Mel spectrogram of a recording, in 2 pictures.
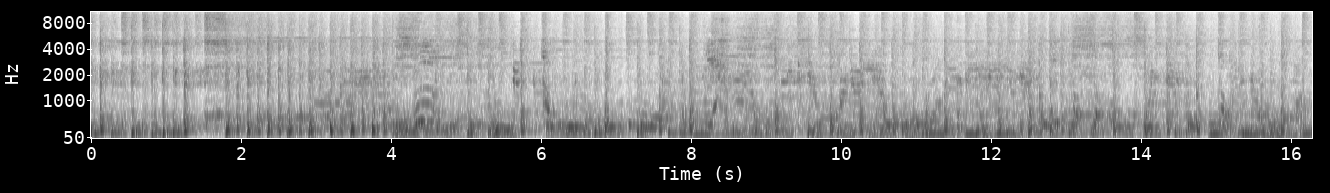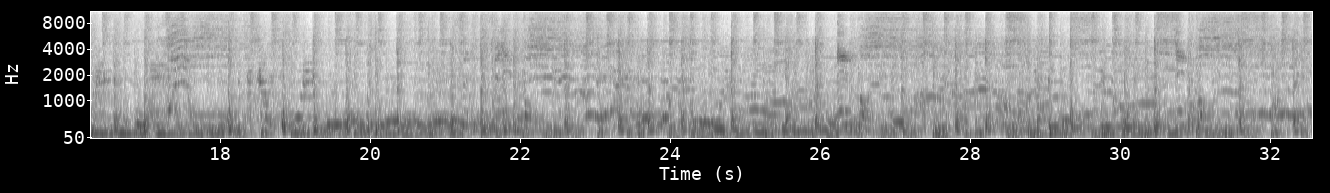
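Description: Live band playing, with a drum kit to the fore: steady kick, snare and cymbal hits under electric guitar.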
